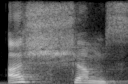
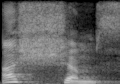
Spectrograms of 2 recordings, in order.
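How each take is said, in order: The two takes are said the same way.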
